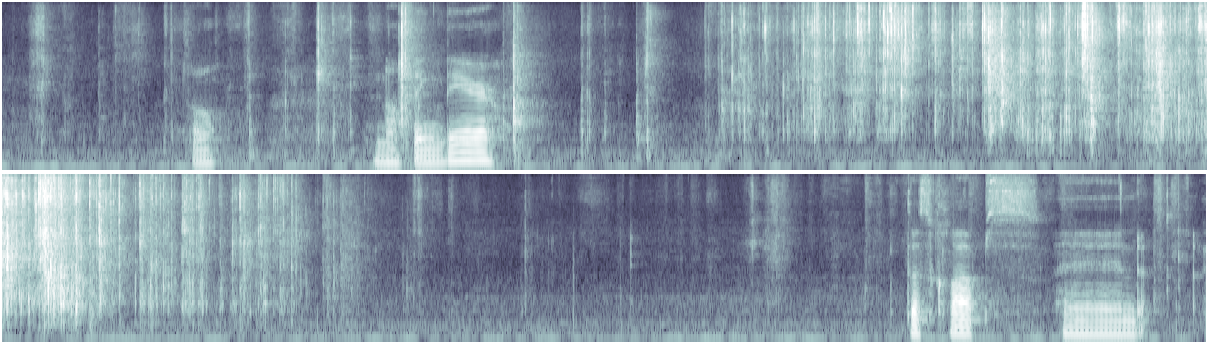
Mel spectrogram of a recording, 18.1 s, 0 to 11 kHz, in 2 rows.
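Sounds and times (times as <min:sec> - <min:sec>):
foil wrapper crinkling: 0:05.3 - 0:11.8.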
